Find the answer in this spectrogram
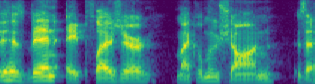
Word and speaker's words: Moushon: Michael Mushon, is that how you say it?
